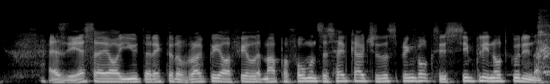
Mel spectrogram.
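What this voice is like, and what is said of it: Put-on South African accent, slipping French. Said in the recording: “I can't believe I managed to hold that accent... It went on Jake White, I'll be honest... it went a bit Inspector Clouseau on Jake White... I hadn't thought how you pronounce phone number in South Africa.”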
